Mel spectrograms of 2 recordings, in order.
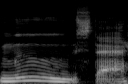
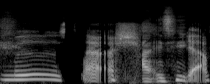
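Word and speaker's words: Moustache: And then Vale's saying it's pronounced Moostache. Moostache.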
